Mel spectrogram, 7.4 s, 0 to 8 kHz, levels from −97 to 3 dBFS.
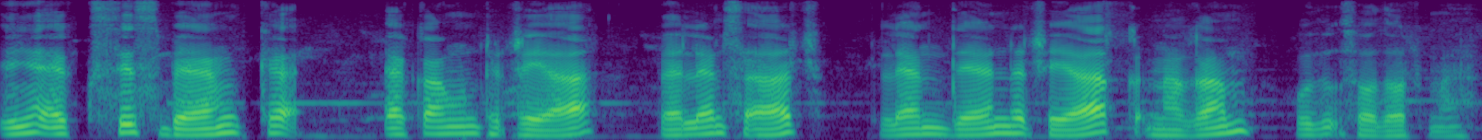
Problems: none marked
